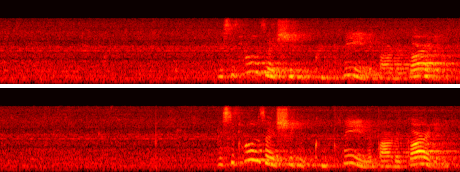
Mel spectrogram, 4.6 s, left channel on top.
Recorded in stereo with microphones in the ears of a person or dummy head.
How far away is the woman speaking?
About 0.8 m.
